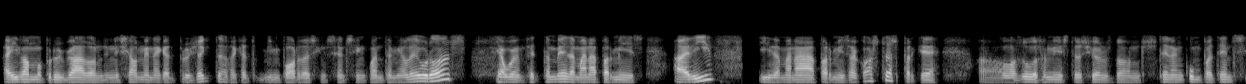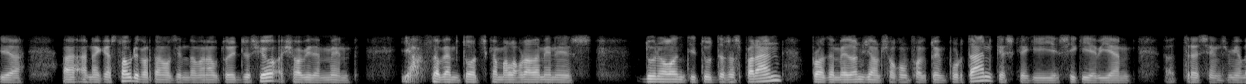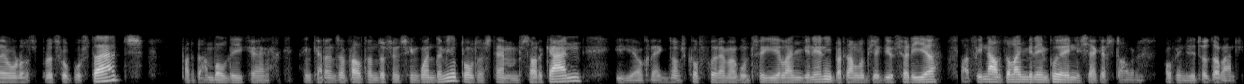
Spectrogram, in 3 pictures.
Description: En paral·lel, l’Ajuntament avança en el projecte per fer accessible el pas subterrani d’Àngel Guimerà. L’alcalde ha explicat que s’acaba d’aprovar inicialment i que el cost de l’actuació s’enfila fins als 550.000 euros.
